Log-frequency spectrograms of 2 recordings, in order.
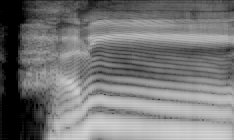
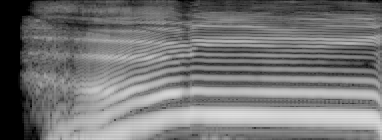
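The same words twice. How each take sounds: First: It is said fairly crisply and plainly. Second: It is said in a lazier, drawn-out way.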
